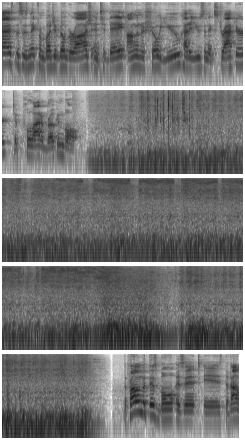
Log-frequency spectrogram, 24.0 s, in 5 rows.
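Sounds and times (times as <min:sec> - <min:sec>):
car engine idling: 0:06.6 - 0:16.4.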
